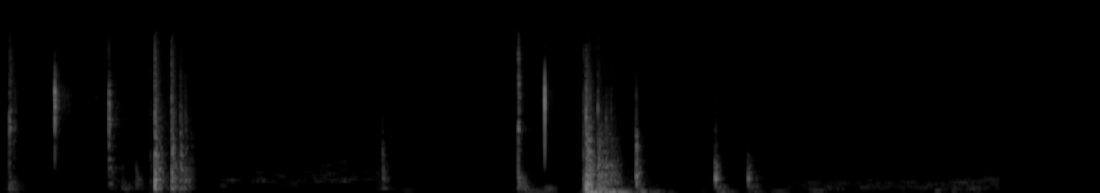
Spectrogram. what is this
Pool table hitting ball in the pool table hole in different ways.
